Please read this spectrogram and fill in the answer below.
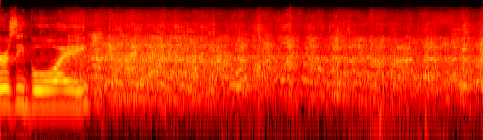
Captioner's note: laughter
